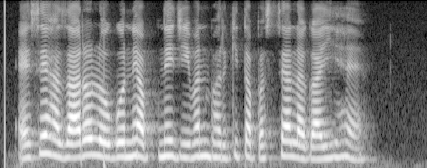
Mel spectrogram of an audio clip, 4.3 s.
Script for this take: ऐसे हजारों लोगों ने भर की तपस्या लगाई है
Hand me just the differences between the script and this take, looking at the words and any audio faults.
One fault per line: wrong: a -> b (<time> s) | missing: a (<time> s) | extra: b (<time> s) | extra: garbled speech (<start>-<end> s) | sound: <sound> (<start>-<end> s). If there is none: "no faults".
extra: अपने जीवन (1.4 s)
